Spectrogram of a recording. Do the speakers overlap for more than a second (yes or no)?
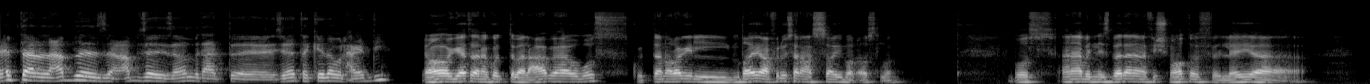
no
